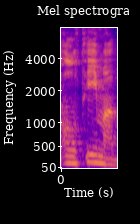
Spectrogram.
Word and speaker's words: Ultima: chaos wave chain for the upcoming term its ultimate I thought you weren't doing pronunciation you ready uh no it's all team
